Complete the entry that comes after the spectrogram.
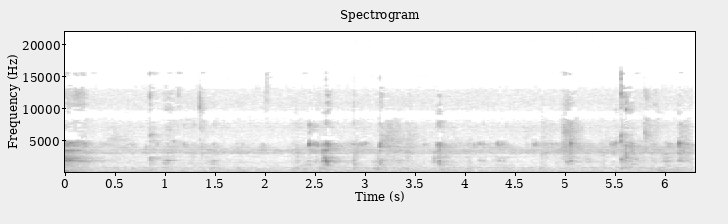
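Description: Faint close-up chewing of a mouthful of creamy pasta, with a few soft scattered clicks as a fork works in the pasta on the plate, over a low steady room hum.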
